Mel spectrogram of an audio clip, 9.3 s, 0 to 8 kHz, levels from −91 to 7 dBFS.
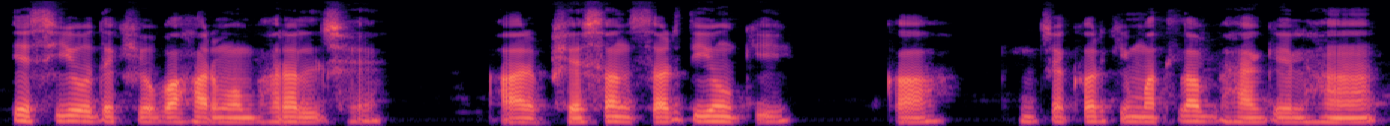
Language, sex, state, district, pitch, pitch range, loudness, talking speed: Maithili, male, Bihar, Saharsa, 115 Hz, 110-130 Hz, -21 LUFS, 115 wpm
